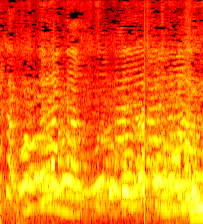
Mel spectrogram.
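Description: People's voices talking, with no other sound standing out.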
